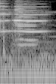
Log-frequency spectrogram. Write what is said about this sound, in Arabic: فرحت في النوم تاني مرة تانية صحيت من النوم على صوت صرير الباب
